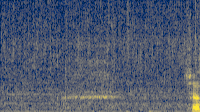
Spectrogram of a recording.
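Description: Turkey fillet frying in rendered bacon fat in a pan, a low steady sizzle.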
